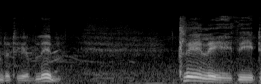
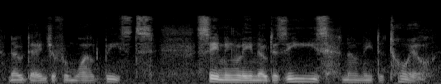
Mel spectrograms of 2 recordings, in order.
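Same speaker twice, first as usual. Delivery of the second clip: usual speaking voice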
